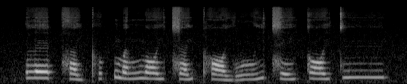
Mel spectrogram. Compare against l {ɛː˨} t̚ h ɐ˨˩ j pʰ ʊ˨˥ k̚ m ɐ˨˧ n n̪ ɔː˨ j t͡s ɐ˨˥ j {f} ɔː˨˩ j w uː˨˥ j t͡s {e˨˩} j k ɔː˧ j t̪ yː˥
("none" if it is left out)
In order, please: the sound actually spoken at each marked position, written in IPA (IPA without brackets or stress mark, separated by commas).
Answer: ɛː˧, pʰ, e˨˧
